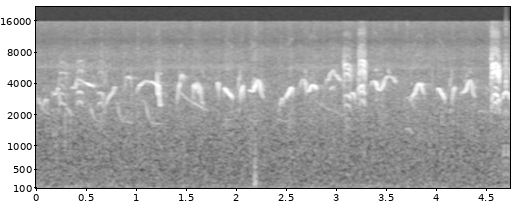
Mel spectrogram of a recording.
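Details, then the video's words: Trola-style song of a 'pardo' Chestnut-bellied seed finch: rapid chains of twisting whistled notes, rising and falling without pause, while a chick peeps insistently nearby with short bright bursts. "Curió Pardo cantoria Trola / Curió Pardo Trolinha"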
